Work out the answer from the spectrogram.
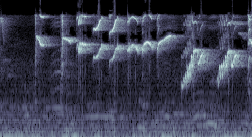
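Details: Kacer, the Oriental magpie-robin, singing in gacor style as a rival to excite lazy birds: loud high whistles, several long level and gliding notes in quick succession, ending with two lower rising sweeps.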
